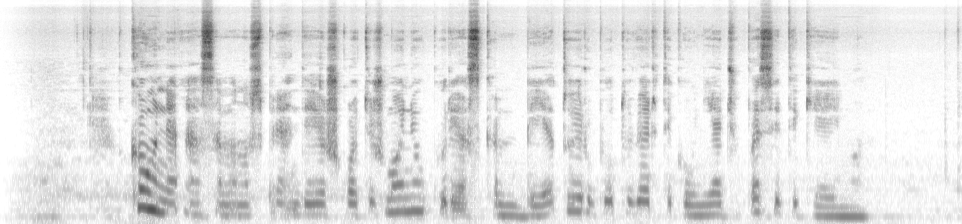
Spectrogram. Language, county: Lithuanian, Vilnius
